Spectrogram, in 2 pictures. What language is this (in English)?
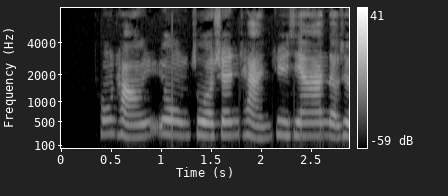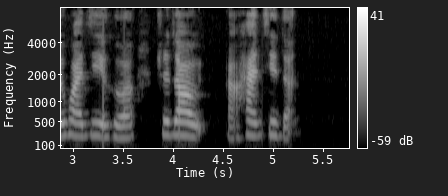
Chinese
